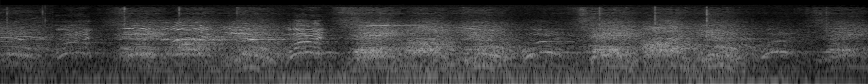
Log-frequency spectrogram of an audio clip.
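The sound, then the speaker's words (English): A large crowd of protesters at the state capitol in Denver, protesting police violence after the murder of George Floyd, chants in unison, led by a Denver school board member from the capitol steps. Loud shouted phrases rise and fall in a steady repeated rhythm, with a slight pause between each round. “Denver school board member … led protesters in a chant from the capitol steps.”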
